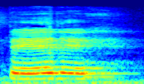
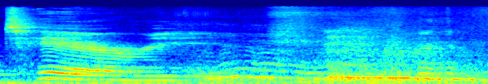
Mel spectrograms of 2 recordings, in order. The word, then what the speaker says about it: Tere: And I say, "Hi, my name is Tere." And she say, "Oh, Terry." No, it's Tere. No, it's pronounced Terry. That's pronounced Tere.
